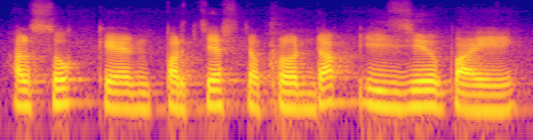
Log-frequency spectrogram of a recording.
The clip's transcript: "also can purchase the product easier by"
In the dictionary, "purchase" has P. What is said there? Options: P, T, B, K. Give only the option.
P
